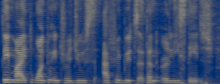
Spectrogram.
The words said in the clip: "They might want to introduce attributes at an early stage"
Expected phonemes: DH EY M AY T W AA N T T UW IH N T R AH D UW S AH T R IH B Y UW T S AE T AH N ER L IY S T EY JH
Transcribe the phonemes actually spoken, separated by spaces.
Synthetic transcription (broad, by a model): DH EY M AY T W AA N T T UW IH N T R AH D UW S AH T R IH B Y UW T S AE T AH N ER L IY S T EY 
